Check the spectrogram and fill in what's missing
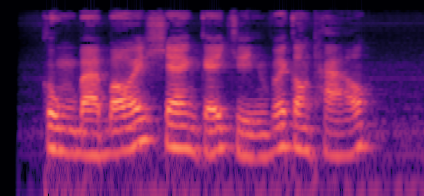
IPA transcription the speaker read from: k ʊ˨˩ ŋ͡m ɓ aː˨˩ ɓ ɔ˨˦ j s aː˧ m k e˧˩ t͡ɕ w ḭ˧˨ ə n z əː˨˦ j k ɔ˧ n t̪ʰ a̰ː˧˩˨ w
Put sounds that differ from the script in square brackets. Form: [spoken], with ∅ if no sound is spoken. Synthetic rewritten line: k ʊ˨˩ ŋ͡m ɓ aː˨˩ ɓ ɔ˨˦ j s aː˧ [ŋ] k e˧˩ t͡ɕ w ḭ˧˨ ə n [v] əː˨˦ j k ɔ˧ n t̪ʰ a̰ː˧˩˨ w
